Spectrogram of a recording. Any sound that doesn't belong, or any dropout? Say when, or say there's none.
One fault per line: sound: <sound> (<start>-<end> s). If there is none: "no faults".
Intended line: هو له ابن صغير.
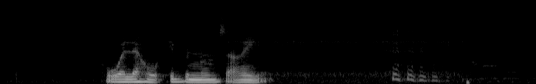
sound: laugh (3.8-4.5 s)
